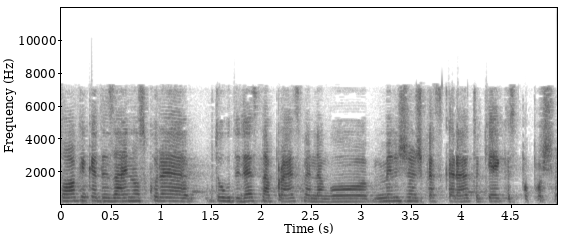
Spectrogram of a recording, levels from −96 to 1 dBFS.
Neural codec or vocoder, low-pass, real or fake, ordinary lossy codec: codec, 16 kHz, 0.9 kbps, LongCat-Audio-Codec; 7.2 kHz; fake; AAC, 32 kbps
